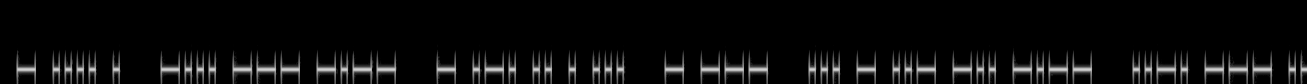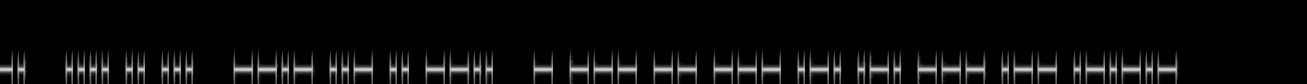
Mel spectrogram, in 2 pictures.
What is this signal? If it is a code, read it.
Morse code, heard as a keyed tone, about 20 wpm, 700 Hz. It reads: THE BOY TRIES TO STUDY FOR HIS QUIZ TOMORROW.
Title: Additional Easy Phrases 20wpm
